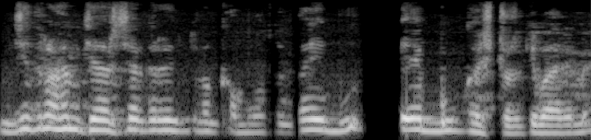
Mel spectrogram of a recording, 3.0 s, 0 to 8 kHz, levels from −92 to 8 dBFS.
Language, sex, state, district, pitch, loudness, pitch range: Hindi, male, Bihar, Araria, 205 Hz, -15 LUFS, 175-230 Hz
